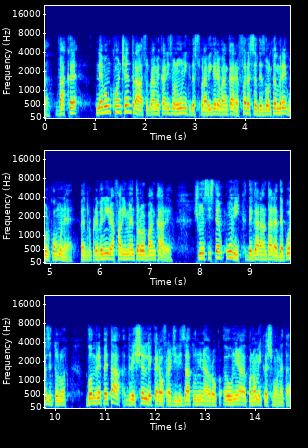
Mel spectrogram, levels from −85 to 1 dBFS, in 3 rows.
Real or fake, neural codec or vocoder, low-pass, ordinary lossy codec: fake; codec, 16 kHz, 4.8 kbps, FACodec; none; none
